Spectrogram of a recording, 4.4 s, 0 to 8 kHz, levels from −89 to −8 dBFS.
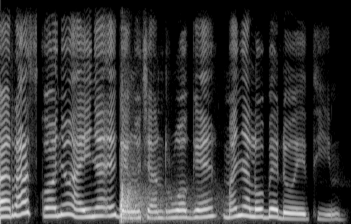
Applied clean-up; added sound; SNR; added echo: none; Fireworks; 9 dB; none.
